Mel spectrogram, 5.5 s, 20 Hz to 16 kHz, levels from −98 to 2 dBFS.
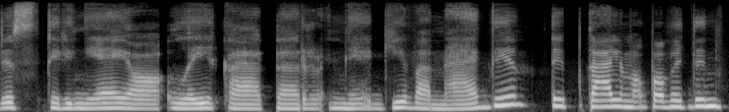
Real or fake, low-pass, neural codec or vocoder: fake; 14.4 kHz; codec, 32 kHz, 1.9 kbps, SNAC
